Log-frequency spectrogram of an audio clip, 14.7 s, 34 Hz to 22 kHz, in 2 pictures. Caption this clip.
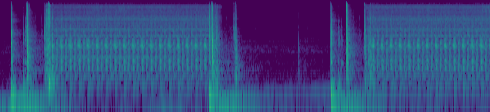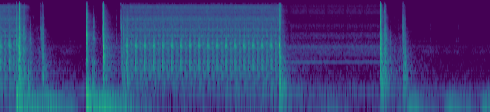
tape cassette machine Tascam 424mkiii rewind
Rewind sounds for the listed cassette recorder
machine, postproduction, sfx, AudioDramaHub, cassette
